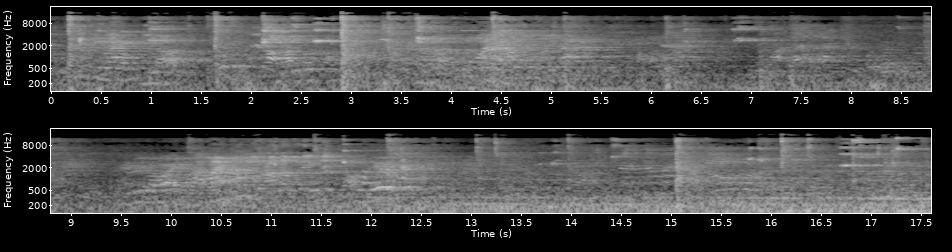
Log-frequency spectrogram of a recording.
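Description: Badminton rackets smack shuttlecocks in a large echoing hall.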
